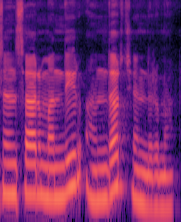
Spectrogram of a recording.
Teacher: इस ध्वनि का उच्चारण नाक से होता है, जैसे कि संसार, मंदिर, अंदर, चंद्रमा। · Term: अनुस्वार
